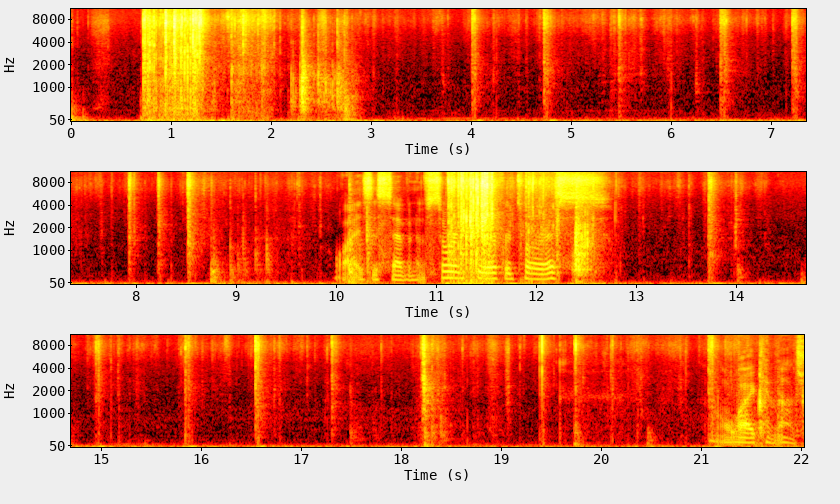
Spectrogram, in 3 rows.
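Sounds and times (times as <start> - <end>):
cards shuffled by hand: 0.2 - 22.0.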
